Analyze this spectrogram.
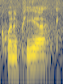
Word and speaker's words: Quinnipiac: I was at I don't know if I pronounced it correctly Quinnipiac yep that's correct yeah yeah and I was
